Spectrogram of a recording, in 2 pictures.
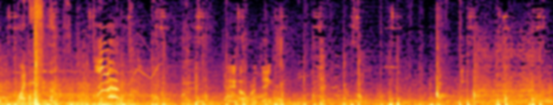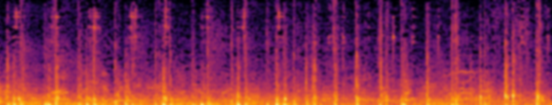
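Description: Horse hooves clop steadily on a dirt street.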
